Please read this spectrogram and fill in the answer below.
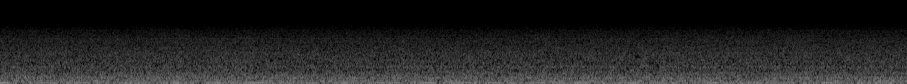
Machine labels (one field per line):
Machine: fan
